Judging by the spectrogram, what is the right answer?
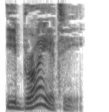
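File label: "ebriety", British English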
